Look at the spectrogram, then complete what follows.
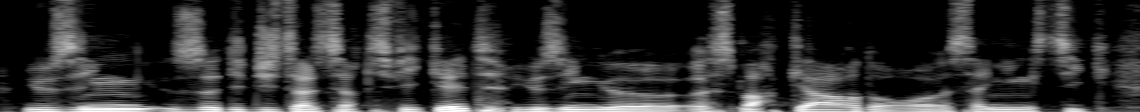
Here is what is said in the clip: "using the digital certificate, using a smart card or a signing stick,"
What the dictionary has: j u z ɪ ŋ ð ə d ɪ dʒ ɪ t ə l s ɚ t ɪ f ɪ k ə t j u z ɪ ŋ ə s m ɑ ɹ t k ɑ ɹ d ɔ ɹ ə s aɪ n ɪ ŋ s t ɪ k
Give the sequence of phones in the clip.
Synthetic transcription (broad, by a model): j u z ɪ ŋ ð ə d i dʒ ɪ t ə l s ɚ t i f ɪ k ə t j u z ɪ ŋ ə s m ɑ ɹ t k ɑ ɹ d ɔ ɹ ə s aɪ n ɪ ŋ s t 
